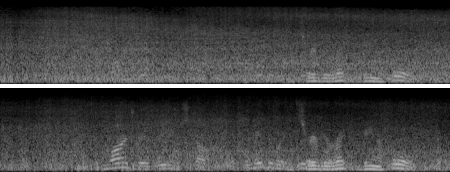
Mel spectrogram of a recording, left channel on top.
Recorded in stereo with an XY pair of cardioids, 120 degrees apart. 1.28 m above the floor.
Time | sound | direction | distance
0.9 | a man speaking | 70° right | 1.8 m
2.9 | a man speaking | 25° right | 0.9 m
